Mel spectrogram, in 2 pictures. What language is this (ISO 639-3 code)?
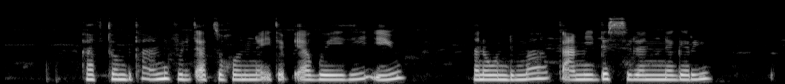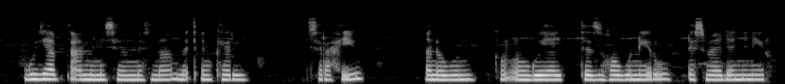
tir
